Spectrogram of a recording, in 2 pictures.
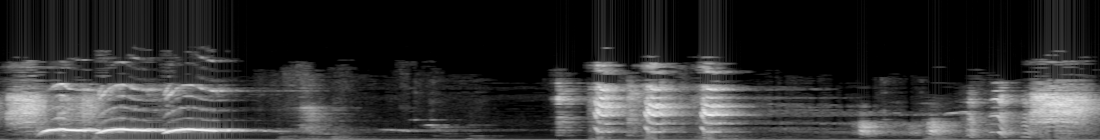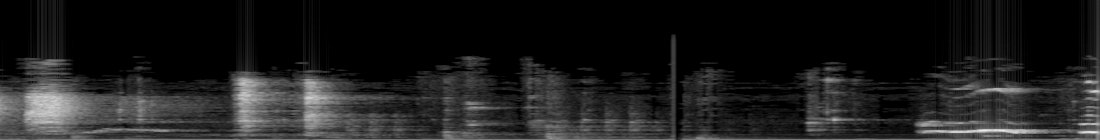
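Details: Masked laughingthrush (poksay Hongkong) in a clear tutor recording for training other birds: a wavering whistled phrase, then a series of harsh chattering and rasping bursts, quiet gaps, and a final warbled whistle, with a low steady hum throughout.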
